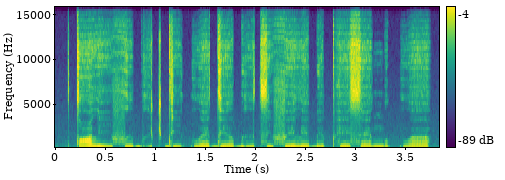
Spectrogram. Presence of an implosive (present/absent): present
